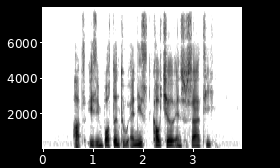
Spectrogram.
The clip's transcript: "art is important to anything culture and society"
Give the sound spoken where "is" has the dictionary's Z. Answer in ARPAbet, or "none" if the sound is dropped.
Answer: S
